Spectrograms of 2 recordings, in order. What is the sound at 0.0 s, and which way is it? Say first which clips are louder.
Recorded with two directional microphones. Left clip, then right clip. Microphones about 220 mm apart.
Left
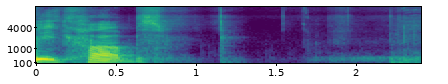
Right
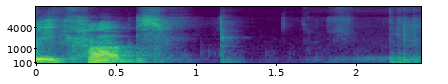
Speech: left 5 dB; 30° left (ahead or behind).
